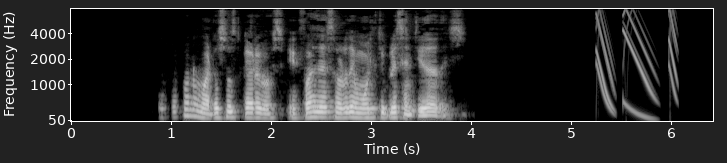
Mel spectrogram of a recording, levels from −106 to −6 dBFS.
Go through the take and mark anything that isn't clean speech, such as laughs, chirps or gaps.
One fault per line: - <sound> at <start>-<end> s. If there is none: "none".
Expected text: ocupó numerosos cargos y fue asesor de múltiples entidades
- chirp at 5.2-6.1 s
